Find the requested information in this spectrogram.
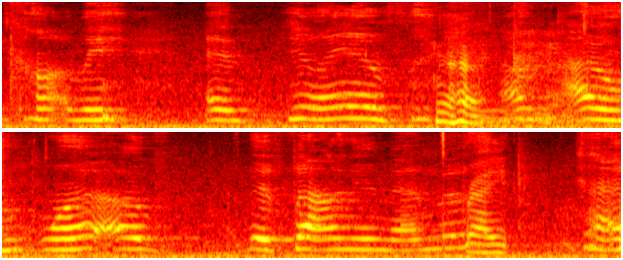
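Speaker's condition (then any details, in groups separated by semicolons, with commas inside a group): Cerebral palsy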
